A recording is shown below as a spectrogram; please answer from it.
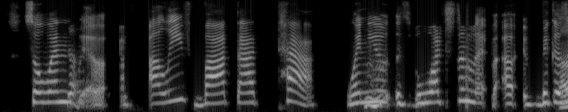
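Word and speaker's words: ث: Okay, so the difference between the so this one is pronounced tha, whereas this one is pronounced sa, as in English, right?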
